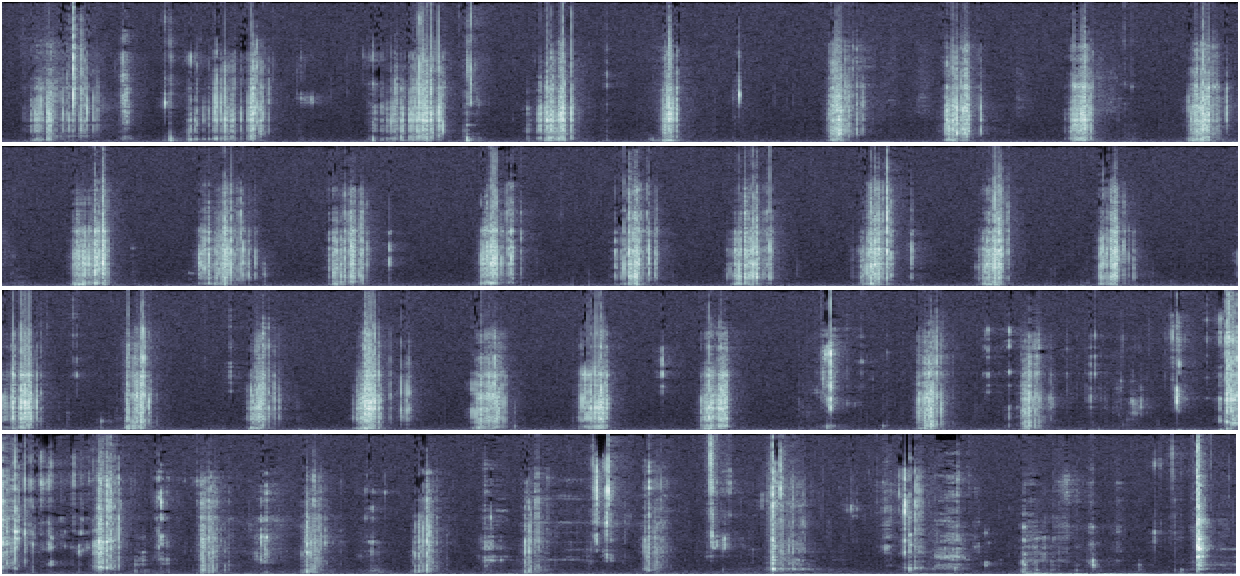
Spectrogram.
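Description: A mouthful of flying fish roe (tobiko) being chewed, the small eggs crunching and popping between the teeth in a steady rhythm of about two crunches a second. In the last few seconds the crunching turns quicker and less even.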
